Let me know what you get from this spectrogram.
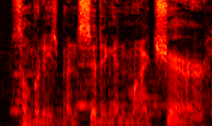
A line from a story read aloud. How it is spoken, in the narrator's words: he growled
